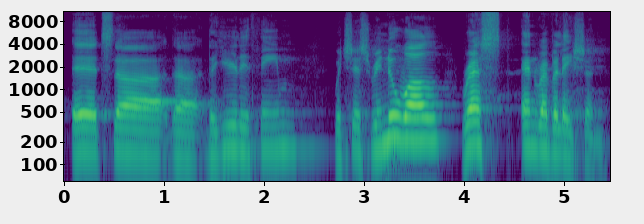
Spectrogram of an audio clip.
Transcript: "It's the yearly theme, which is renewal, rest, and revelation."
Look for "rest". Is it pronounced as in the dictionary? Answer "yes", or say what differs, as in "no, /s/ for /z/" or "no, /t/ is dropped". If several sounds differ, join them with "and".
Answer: yes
